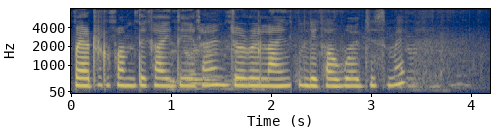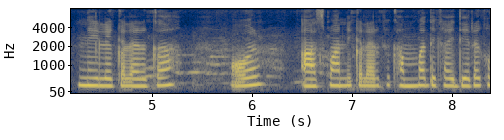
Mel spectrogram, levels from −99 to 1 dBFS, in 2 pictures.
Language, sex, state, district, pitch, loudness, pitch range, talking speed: Hindi, female, Uttar Pradesh, Jalaun, 275 Hz, -19 LUFS, 265-290 Hz, 195 wpm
